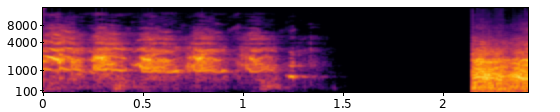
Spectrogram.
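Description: High-pitched cackling sound effect: a quick run of short, repeated calls that fades out about one and a half seconds in.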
